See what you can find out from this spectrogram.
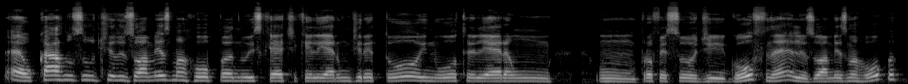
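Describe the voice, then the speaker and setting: A man's voice: fairly high pitch, steady tone, moderate pace, fairly bright tone, clean tone. A Brazilian man in a casual roundtable discussion as one of the panelists.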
